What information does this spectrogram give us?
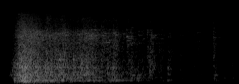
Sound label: Loose Fill Packaging Far Scoop Up; 梱包材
